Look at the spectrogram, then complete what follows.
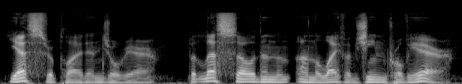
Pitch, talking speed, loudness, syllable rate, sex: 110 Hz, 170 wpm, -20 LUFS, 4.4 syllables/s, male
